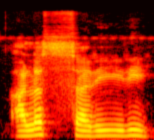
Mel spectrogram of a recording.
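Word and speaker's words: السرير: अलकित्ता तू अलल सरीर अल सरीरी, लाम साइलेंट होगा। अल सरीरी, सरीरी अल सरीरी, सीन के ऊपर फतह है, सरीरी ठीक है।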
